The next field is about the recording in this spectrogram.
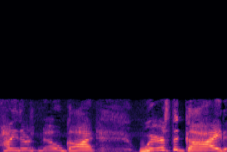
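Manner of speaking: urgent, exasperated screaming. Stranded with no guide and calling Heidi, retelling screaming on the phone. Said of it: "I'm like screaming on the phone".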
